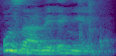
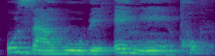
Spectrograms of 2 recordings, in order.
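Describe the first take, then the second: First: The first word is shortened, with syllables run together. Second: Every syllable of the first words is said separately. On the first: This is how people say it in everyday speech. "We actually say it like this uh, when when we're speaking" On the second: This is the complete form of the phrase. "But the full word is that one"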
